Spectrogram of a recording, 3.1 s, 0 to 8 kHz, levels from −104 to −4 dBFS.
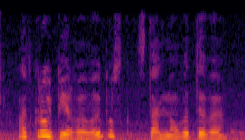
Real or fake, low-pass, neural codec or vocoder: real; 7.2 kHz; none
